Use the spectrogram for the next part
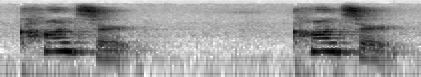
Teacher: concert we stress the first syllable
